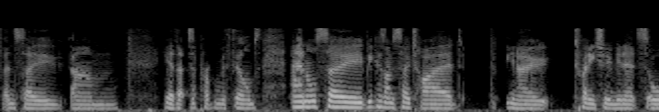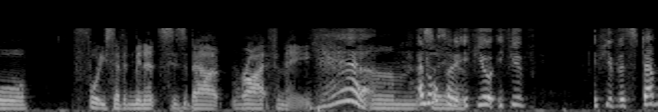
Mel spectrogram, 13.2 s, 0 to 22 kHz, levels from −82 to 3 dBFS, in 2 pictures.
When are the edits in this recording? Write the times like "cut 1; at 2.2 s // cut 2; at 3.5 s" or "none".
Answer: none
